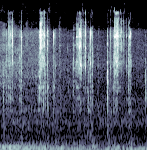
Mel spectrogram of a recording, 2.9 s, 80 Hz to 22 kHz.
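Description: Steering wheel puller being tightened on a 1972 Plymouth steering shaft, giving rapid repeated ratchet clicks and metallic mechanical bursts over a steady low hum, close and fairly clear, with no talking.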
